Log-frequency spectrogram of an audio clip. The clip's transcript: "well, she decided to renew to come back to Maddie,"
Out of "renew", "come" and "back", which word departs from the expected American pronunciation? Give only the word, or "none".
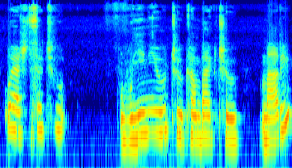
renew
